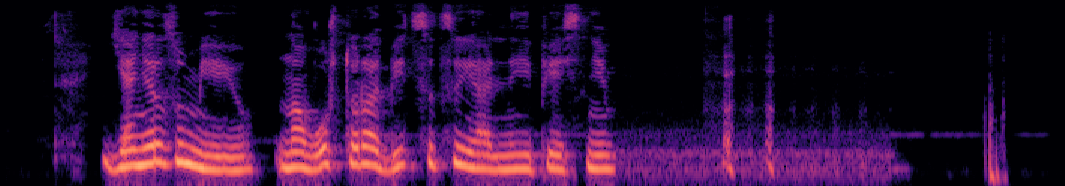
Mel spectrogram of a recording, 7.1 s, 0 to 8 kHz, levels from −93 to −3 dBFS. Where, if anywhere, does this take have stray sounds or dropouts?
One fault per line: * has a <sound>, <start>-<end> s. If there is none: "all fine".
* has a laugh, 4.7-5.8 s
